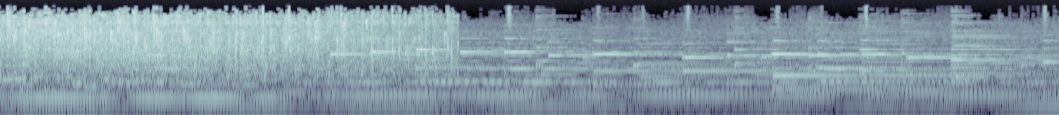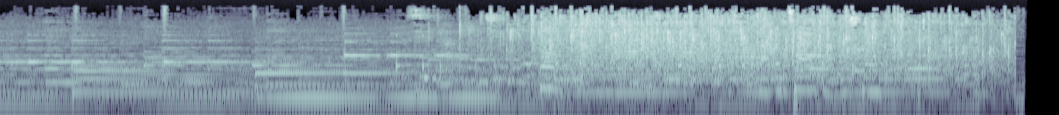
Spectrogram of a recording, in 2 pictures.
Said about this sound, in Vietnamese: Quý cộng đoàn chúng ta cũng dành cho một tràng vỗ tay nữa ạ.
